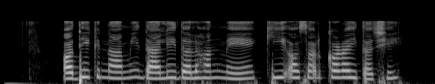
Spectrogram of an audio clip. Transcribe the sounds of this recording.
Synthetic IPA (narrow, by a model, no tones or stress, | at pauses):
əd̪ʱiknamid̪alid̪əlɦənmekiʔəsəɾkəɾəjt̪t͡ʃʰi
